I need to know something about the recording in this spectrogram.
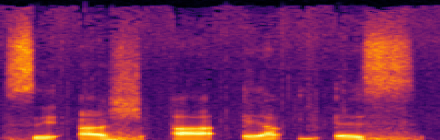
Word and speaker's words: Charis: Charis, C-H-A-R-I-S, tout collé, Charis, C-H-A-R-I-S, comme le rappeur, ça se prononce.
